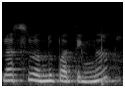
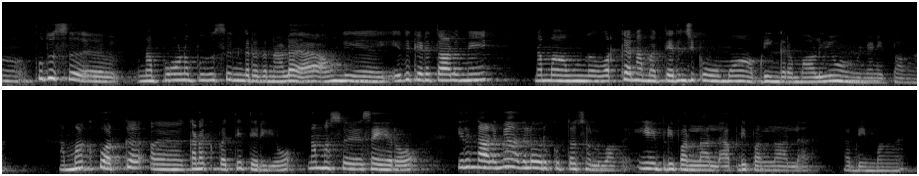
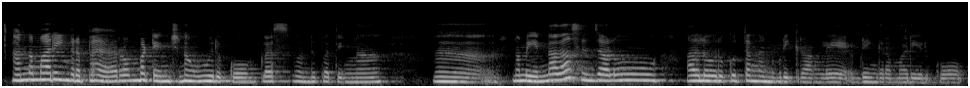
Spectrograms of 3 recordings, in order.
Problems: none marked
